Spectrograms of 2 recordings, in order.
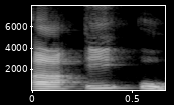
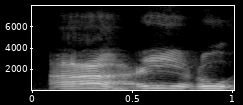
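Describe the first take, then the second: First: "আ ই উ" with a hard glottal onset on each vowel; firm hamza. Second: "আ ই উ" wrongly squeezed from the throat like Arabic ain; hamza as ain. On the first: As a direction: say "আ ই উ" firmly, as clean hamza sounds. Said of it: "শক্ত করে বলতে হবে". ("আ ই উ" শক্ত হামজার উচ্চারণে) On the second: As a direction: say "আ ই উ" with drawn-out ain sounds instead of hamza. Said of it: "এরকম বলা যাবে না". ("আ ই উ" হামজার জায়গায় আইনের মতো উচ্চারণ) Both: Shown as a demonstration.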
